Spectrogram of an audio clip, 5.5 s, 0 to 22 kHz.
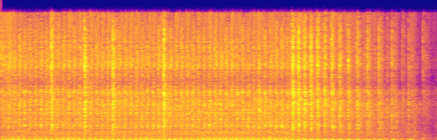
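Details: Wheel Horse 211-5 small engine: thumps along at a steady, even beat with no stumbling, then dies away smoothly when switched off; running fine.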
